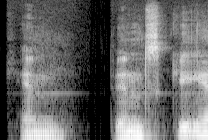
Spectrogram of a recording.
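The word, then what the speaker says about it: Kandinsky: in 1906 which precedes kandins kendinsky i believe is is the way he pronounced that um and the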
